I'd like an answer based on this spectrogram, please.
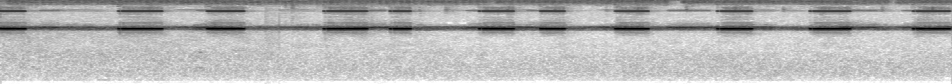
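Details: Cricket chirping: piercing high bursts, sometimes in quick pairs, repeated irregularly every half second to a second above a constant faint background trill.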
